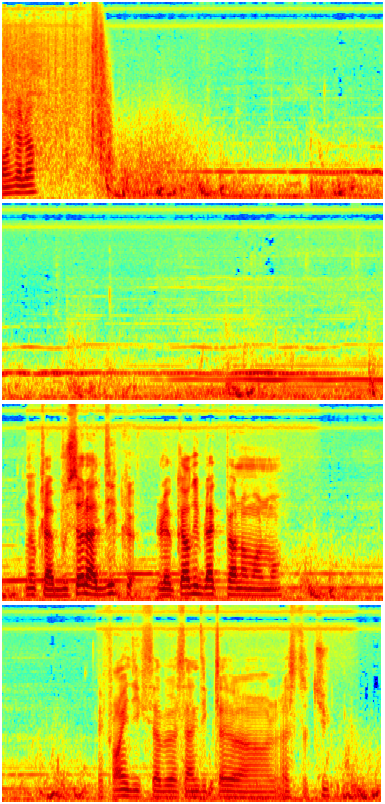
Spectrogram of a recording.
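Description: Water rumbles dull and muffled underwater.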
